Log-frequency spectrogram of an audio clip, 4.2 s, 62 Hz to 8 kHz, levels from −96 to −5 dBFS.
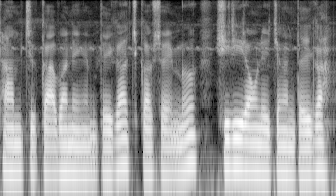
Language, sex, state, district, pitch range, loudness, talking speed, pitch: Wancho, male, Arunachal Pradesh, Longding, 105-120 Hz, -15 LUFS, 215 wpm, 110 Hz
